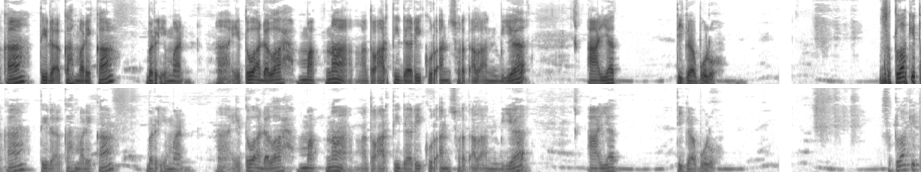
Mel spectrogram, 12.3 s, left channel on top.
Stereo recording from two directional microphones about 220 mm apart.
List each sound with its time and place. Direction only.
0.0 s speech: 45° left (ahead or behind)
11.9 s speech: 50° left (ahead or behind)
